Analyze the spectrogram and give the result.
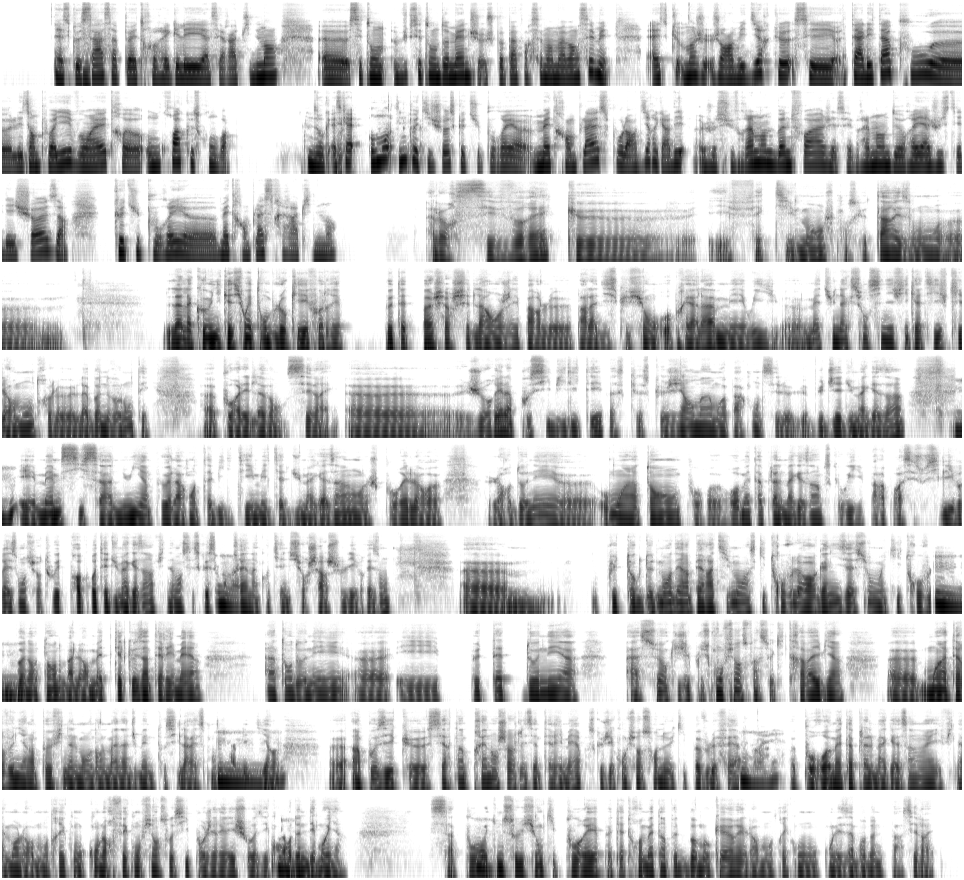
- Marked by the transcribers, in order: drawn out: "hem"; drawn out: "Heu"; "sur" said as "chu"; drawn out: "Mmh mh"; tapping; other background noise
- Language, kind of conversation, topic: French, advice, Comment regagner la confiance de mon équipe après une erreur professionnelle ?
- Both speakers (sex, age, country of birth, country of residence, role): female, 35-39, France, Germany, advisor; male, 40-44, France, France, user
